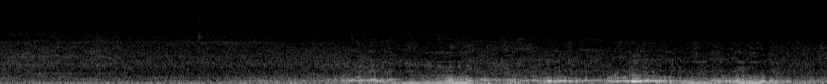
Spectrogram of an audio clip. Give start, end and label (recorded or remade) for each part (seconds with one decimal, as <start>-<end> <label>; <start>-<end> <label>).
0.0-1.2 remade; 1.2-3.5 recorded; 3.5-7.7 remade; 7.7-8.3 recorded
